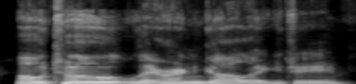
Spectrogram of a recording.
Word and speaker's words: otolaryngology: How do you pronounce that, Rob? Otolaryngology.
